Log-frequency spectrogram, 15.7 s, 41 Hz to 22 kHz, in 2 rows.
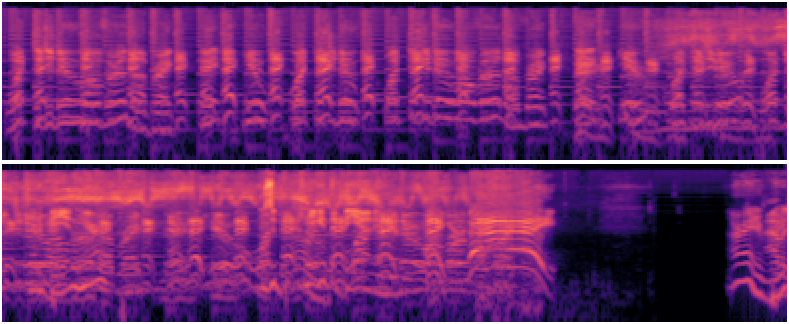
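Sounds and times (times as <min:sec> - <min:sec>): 
speech: 0:00.0 - 0:02.8, 0:10.5 - 0:13.4, 0:15.3 - 0:15.6
music track: 0:00.0 - 0:13.2
dense loud swarm of bees buzzing: 0:06.2 - 0:12.7.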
